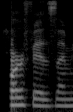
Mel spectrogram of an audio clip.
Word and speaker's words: Orphism: Orphism, yeah.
